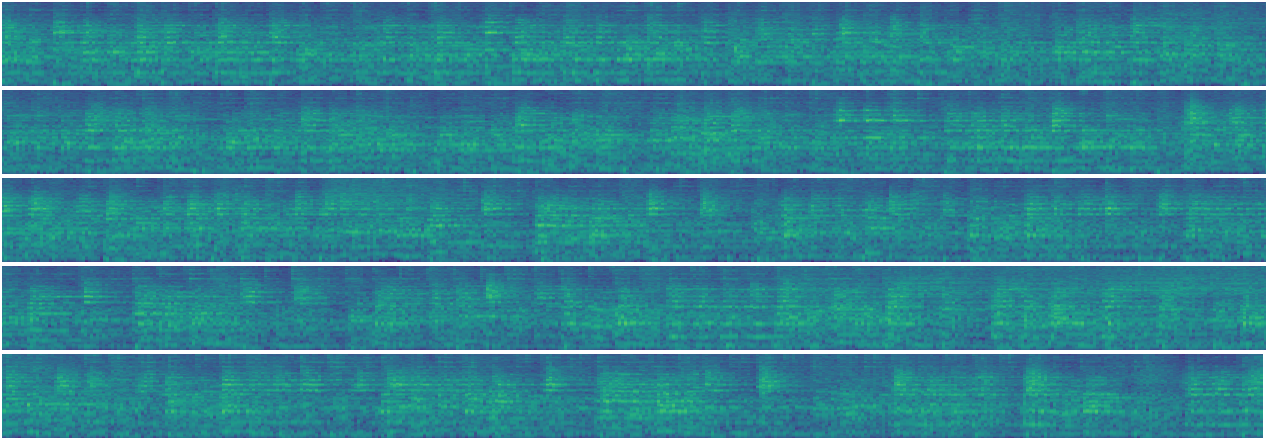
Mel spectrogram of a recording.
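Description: Full steel orchestra playing: many steelpans sounding at once, from high lead pans down to deep bass pans struck with rubber-tipped mallets, over a steady driving rhythm.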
